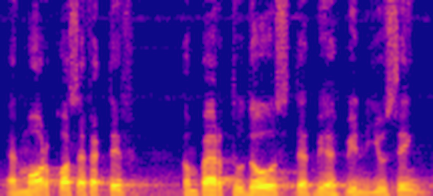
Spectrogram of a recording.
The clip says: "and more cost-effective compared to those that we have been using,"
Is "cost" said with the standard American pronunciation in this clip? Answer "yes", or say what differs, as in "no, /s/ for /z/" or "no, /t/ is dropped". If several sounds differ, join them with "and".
no, /t/ is dropped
